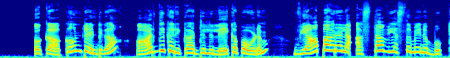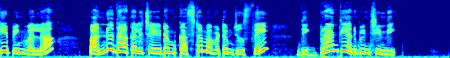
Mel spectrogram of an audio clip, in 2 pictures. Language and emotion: Telugu, disgusted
